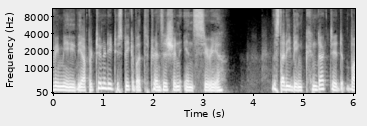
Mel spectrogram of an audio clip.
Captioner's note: speaking French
